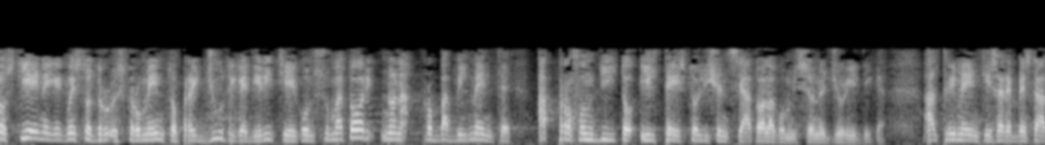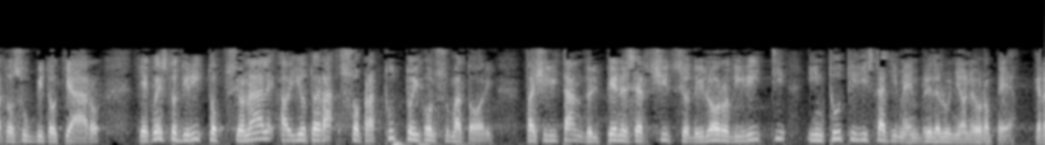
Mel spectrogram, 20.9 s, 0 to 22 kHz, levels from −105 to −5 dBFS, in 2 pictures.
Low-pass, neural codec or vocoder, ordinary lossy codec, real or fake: 5.4 kHz; none; MP3, 24 kbps; real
